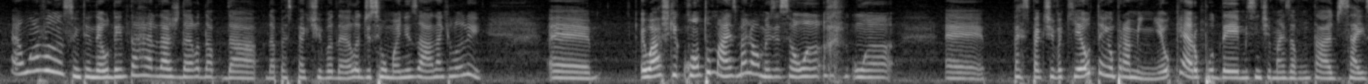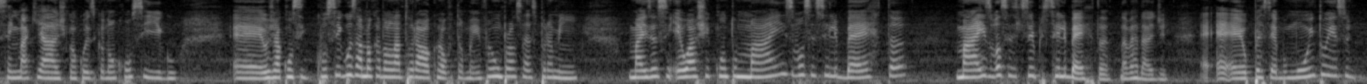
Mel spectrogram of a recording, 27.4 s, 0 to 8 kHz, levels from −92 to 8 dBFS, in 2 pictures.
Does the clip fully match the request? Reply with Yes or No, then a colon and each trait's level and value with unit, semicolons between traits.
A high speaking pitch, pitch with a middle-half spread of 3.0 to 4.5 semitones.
Yes: very high, 250 Hz; average, 4.2 semitones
